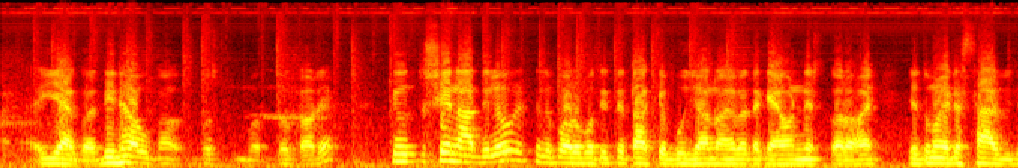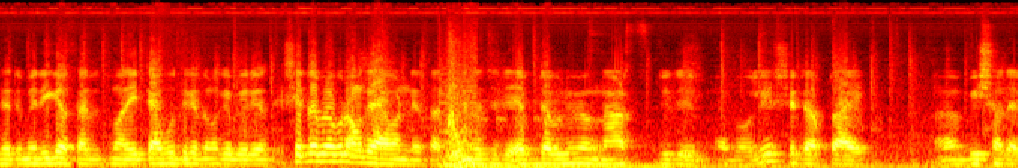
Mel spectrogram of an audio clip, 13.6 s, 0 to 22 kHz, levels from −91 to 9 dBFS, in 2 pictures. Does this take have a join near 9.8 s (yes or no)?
yes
